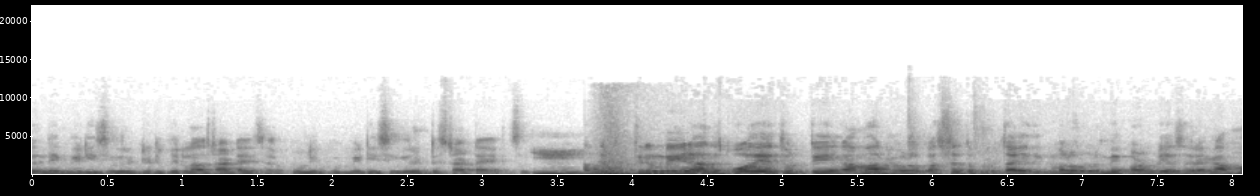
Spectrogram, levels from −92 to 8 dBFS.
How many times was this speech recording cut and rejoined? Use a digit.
1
